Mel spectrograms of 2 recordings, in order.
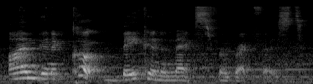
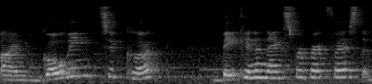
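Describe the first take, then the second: First: Going to is reduced to one word, gonna. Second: Going to is said fully as two words. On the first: "but I said I'm gonna" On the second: "I did not say"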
